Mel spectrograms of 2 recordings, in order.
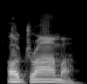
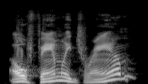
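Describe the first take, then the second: First: Said in the usual way. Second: "dram" said like a dram of whiskey, no final vowel; slow, puzzled "family dram?" ending in "dram" with a rise; misread as dram. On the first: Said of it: "short for drama". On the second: Shown as a demonstration. Comic misreading a topic card as whiskey, "dram" said short. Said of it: "I read it as dram".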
